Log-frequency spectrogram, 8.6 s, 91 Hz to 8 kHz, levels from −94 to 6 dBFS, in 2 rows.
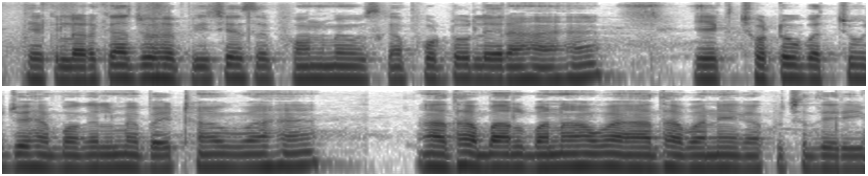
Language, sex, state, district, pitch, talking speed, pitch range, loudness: Maithili, male, Bihar, Samastipur, 130 Hz, 230 wpm, 130-135 Hz, -17 LUFS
